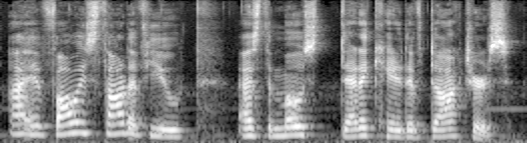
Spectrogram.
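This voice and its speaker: A male narrator plays an anxious, devoted woman in a storybook. The voice is lifted high, with hesitant, gushing admiration. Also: normal speed, creaky, fairly bright tone. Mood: adoring. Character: nervous, adoring, devoted woman.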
